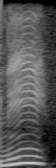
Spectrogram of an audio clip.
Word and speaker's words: knee: We have the knee pads. K silent. The K is silent.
